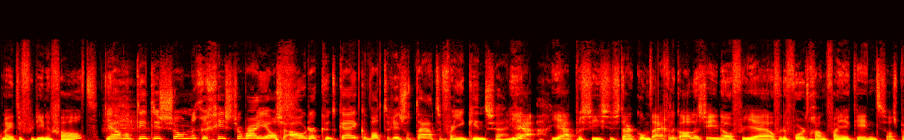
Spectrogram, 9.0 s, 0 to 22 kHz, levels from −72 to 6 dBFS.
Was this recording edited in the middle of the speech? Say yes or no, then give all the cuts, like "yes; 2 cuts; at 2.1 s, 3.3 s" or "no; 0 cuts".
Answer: no; 0 cuts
